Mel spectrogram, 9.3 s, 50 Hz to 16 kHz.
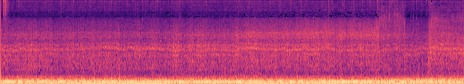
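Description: Honda ST1100's 1084 cc V4 engine idling steadily at a constant low pitch.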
